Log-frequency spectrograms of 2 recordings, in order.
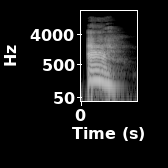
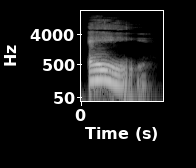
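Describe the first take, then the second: First: "ah" as the short vowel at the start of apple; a short, isolated "ah", as in bad. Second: A as "ay", the letter's name; long A. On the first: Teacher contrasting short with long sound, short A. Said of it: "The short sound is". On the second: Teacher contrasting long with short sound, long A. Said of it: "The long sound is". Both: Shown as a demonstration.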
